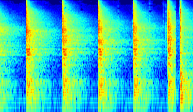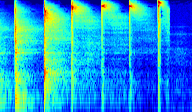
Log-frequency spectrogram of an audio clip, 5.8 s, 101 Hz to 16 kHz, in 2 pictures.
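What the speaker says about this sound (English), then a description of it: "as far as hammering this in to get our clearances, we're just going to try to get about 1/8 inch or so" Hammer strikes on a steel base plate bracket of a 2024 Chevrolet Equinox, a dozen sharp metallic blows at an irregular, quickening pace, close and loud with ringing decays and no speech.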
